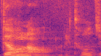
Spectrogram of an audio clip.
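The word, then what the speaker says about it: Domhnall: Donald Gleason is on a lot. – We should say it properly. – I don't know how to. – Donal, I told you.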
